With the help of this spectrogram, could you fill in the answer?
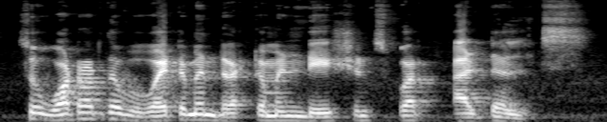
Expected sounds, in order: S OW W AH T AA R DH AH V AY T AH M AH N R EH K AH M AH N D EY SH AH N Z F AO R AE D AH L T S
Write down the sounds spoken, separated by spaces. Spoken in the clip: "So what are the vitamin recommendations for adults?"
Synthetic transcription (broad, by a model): S OW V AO T AA R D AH V AY T AH M AH N R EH K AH M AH N D EY SH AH N S F AO R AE D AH L T S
